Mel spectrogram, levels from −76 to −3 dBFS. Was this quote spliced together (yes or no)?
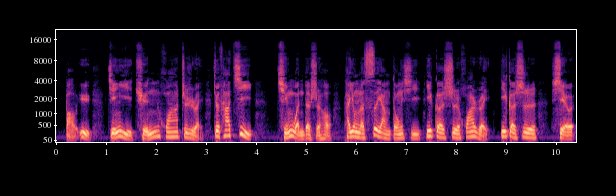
yes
